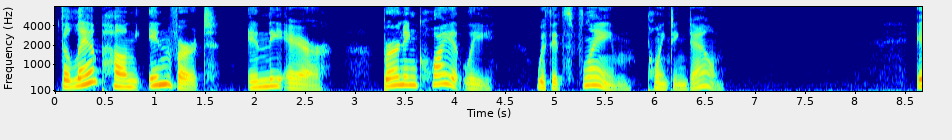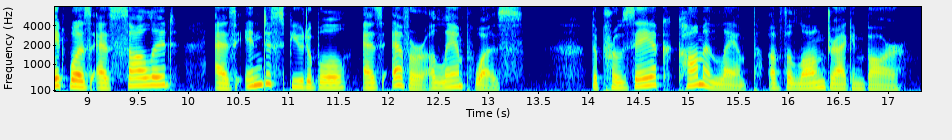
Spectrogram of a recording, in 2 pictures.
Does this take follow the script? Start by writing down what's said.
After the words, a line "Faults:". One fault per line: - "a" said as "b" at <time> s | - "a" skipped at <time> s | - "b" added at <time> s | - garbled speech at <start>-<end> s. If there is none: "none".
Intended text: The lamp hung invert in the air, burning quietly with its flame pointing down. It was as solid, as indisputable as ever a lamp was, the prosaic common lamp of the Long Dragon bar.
The lamp hung invert in the air, burning quietly with its flame pointing down. It was as solid, as indisputable as ever a lamp was, the prosaic common lamp of the Long Dragon bar.
Faults:
none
